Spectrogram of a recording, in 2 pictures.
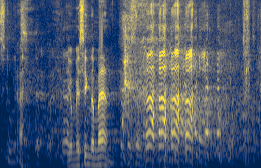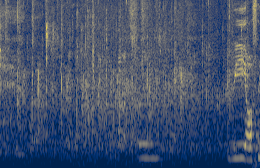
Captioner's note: laughs; laughter; applause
